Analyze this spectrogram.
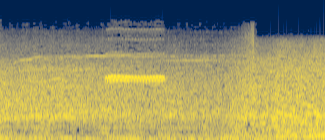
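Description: A large crowd cheers and roars in a big open stadium.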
